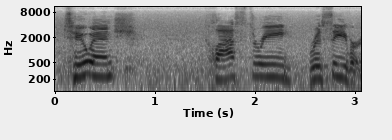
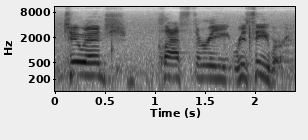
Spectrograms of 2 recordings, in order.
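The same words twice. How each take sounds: First: Slow drilled "Two inch class three receiver"; teacher drilling. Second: Slow, deliberate "Two inch class three receiver"; teacher drilling. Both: Shown as a demonstration. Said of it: "Say it with me, class".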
